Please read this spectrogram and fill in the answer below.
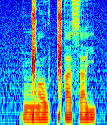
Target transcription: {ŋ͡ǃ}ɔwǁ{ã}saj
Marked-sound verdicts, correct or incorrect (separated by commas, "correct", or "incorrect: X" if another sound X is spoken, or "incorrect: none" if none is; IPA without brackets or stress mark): incorrect: ŋ͡ǁ, incorrect: a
